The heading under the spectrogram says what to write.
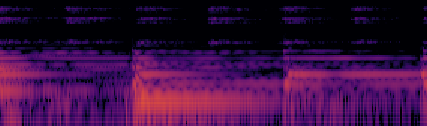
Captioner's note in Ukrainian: дзвін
